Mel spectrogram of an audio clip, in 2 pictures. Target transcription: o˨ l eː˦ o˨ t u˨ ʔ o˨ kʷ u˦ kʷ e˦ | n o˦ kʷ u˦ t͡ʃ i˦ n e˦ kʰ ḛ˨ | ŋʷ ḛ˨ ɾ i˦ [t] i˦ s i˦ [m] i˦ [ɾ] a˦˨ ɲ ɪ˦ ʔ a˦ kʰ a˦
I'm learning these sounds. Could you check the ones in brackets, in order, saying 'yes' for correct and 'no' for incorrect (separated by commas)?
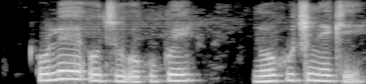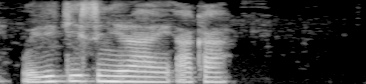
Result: no, no, yes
